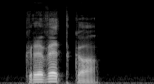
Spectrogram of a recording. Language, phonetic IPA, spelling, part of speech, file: Polish, [krɛˈvɛtka], krewetka, noun, Pl-krewetka.ogg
